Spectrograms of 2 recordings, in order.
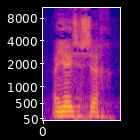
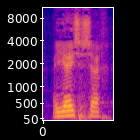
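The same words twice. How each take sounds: The two takes are said the same way.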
